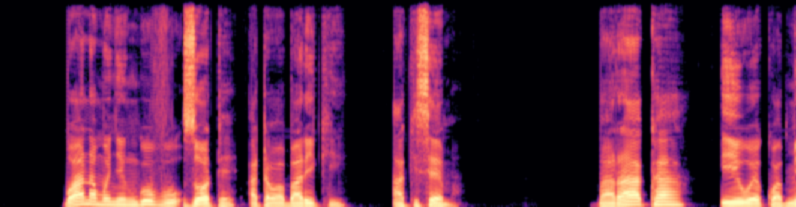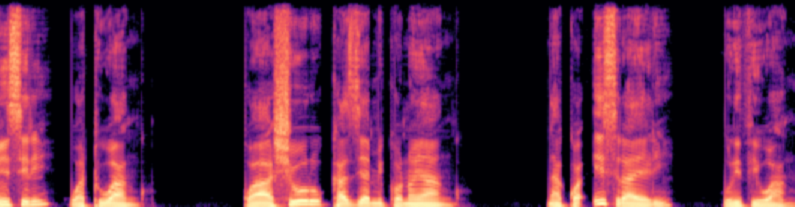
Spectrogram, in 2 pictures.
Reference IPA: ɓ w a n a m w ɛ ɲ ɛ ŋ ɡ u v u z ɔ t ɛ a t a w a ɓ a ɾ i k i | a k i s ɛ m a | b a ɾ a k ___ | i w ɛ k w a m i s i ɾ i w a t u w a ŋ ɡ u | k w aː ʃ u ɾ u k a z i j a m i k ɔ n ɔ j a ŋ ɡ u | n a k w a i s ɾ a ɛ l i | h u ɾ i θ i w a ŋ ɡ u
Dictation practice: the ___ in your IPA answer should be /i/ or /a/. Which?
a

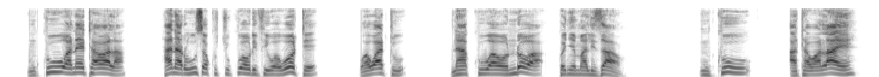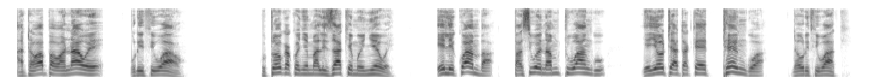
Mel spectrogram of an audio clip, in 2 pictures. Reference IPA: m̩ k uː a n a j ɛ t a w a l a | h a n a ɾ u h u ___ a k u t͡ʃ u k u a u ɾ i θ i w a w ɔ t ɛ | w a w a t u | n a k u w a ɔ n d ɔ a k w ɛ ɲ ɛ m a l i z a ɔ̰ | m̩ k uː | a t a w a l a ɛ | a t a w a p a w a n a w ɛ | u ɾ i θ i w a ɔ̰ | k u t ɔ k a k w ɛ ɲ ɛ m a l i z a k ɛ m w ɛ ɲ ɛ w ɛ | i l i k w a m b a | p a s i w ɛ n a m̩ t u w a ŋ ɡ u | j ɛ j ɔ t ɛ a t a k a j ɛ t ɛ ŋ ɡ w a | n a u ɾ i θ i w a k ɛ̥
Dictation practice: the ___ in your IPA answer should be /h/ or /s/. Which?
s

